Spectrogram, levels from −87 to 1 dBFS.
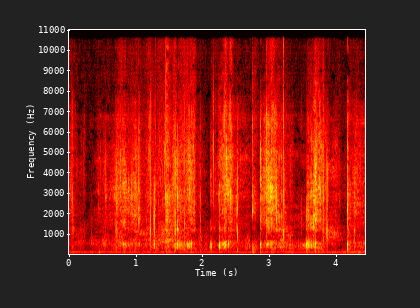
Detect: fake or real fake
